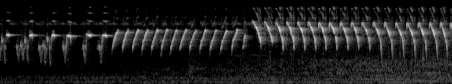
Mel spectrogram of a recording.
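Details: Belgian canary song of quick chirps leading into a long, even trill of rising notes that jumps higher and continues as a fast rolling series.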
